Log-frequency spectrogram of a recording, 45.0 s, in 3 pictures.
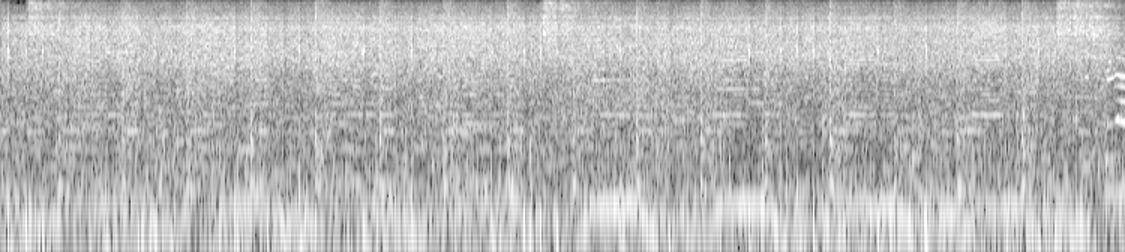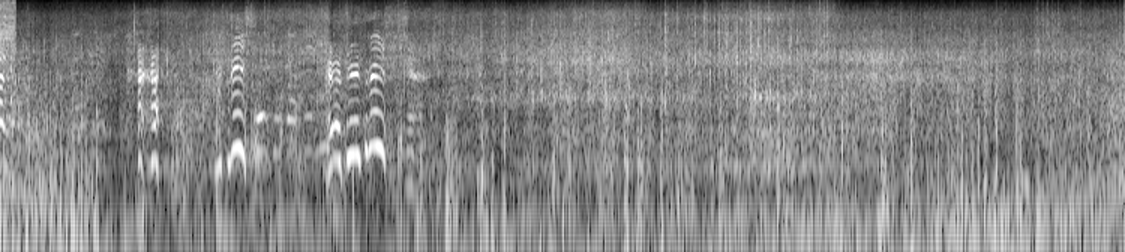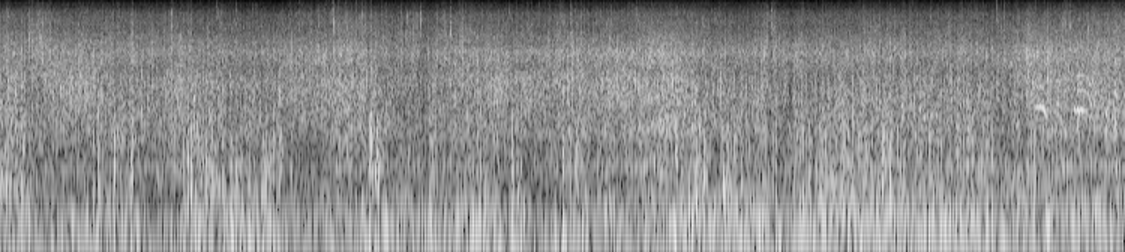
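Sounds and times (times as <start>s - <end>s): bike rattling: 0.0s - 45.0s
wind buffeting microphone: 0.0s - 45.0s
bike tyres crunching on gravel: 17.0s - 45.0s.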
